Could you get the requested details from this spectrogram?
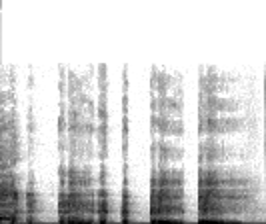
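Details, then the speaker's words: Adult coughing: a run of about seven short, throaty, partly voiced coughs and throat-clearing bursts, with a low steady hum behind. "guys apologies for the coughing i sound like a pokemon so hold on"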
